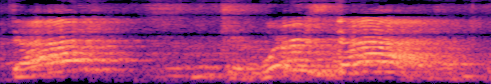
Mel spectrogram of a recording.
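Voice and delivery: put-on high, rising kid's call; kid calling for Dad. One of my kids hunts for Dad, high mock child call. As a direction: imitate a child hunting for a parent. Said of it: "one of my four kids saying".

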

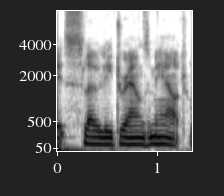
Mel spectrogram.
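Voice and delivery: ordinary talk, nothing marked

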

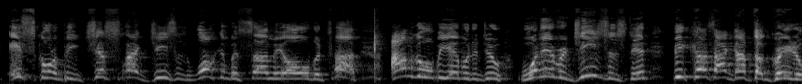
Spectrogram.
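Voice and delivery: loud, driving sermon delivery; preach. Real, not acted. Pastor declaring he follows Jesus, fervent preaching. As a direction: preach it with full force, pitch lifted.

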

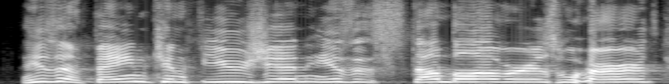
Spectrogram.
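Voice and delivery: high, loud driving sermon voice; forceful preaching. Acted. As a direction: preach it hard to the crowd.

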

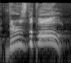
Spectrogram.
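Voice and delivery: high, loud excited cry; elated high-pitched outburst. Retold or imitated. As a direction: shout it out, thrilled at the sighting. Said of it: "He's so excited".

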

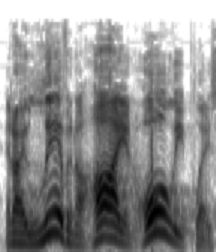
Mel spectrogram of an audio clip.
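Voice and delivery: loud, emphatic declaration of God's high place; proclaimed. Acted. Preacher voicing God to congregation, loud proclamation.

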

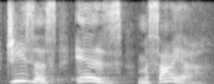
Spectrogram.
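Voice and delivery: "Jesus is Messiah" slow, each word weighed; slow emphatic "Jesus is Messiah"; declaration. Shown as a demonstration. Preacher declares Martha's confession, slow and weighty. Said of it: "making this very declaration".

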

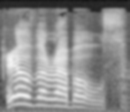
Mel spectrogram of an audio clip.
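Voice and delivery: high, slow leprechaun growl; drawn-out impish leprechaun. Retold or imitated. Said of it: "that's his leprechaun voice".

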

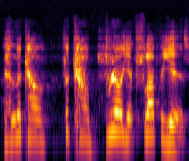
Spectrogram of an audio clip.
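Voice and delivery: imitating an awed owner, teasingly; doting pet owner. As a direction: gush like a proud pet owner. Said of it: "some of you believe that your dog and cat".

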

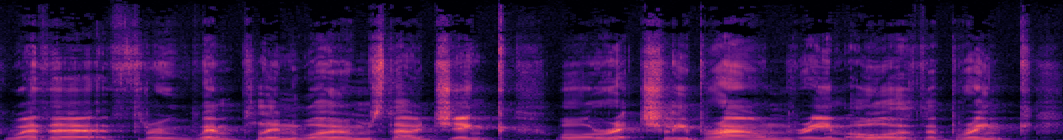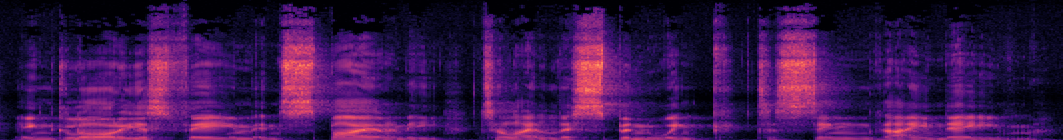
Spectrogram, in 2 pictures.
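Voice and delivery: a hammed-up Scottish bard; mock Scottish accent. Shown as a demonstration. Reading Burns to his co-host in a Scottish accent. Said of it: "attempting something that sounds a bit Scottish".

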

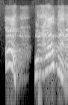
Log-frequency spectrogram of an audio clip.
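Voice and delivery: high, sudden surprised oh; startled server rushing over; imitating her own startled reaction; mock surprise. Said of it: "I was like".

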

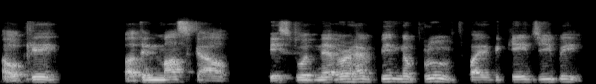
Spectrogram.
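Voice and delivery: deadpan Russian cosmonaut; measured objection in a Russian accent. Acted. Cosmonaut tells crewmate the KGB would object, Russian accent. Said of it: "I'm gonna make it Russian".

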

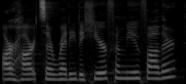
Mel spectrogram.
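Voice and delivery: ordinary delivery

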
